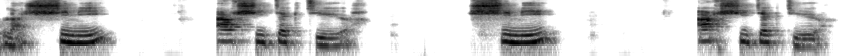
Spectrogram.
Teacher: The sound CH has a sh sound instead of k or ich, as we might say in English.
